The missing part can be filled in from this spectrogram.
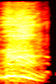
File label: Pain Grineer Ghoul Sarge, en; Grineer Ghoul Drill Sargeant; Battle Barks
